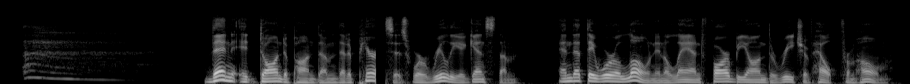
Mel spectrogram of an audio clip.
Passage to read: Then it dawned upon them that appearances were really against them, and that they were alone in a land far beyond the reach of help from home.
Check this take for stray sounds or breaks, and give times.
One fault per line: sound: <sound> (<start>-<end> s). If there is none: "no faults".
sound: sigh (0.2-1.6 s)
sound: dropout (3.8-3.9 s)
